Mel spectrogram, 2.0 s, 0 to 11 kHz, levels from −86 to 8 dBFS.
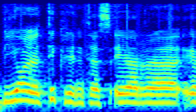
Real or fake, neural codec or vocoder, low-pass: real; none; 9.9 kHz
